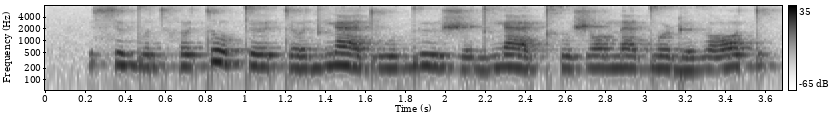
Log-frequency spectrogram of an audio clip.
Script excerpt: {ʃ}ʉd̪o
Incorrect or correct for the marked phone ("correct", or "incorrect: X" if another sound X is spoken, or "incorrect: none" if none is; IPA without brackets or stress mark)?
incorrect: s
